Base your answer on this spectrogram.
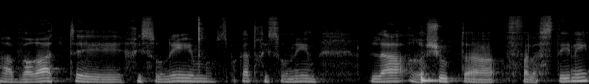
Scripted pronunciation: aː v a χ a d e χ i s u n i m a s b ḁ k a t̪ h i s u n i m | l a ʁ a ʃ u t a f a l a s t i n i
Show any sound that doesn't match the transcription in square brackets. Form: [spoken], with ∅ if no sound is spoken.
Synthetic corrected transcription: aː v a [ʁ] a [t] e χ i s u n i m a s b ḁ k a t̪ [χ] i s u n i m | l a ʁ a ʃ u t a f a l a s t i n i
